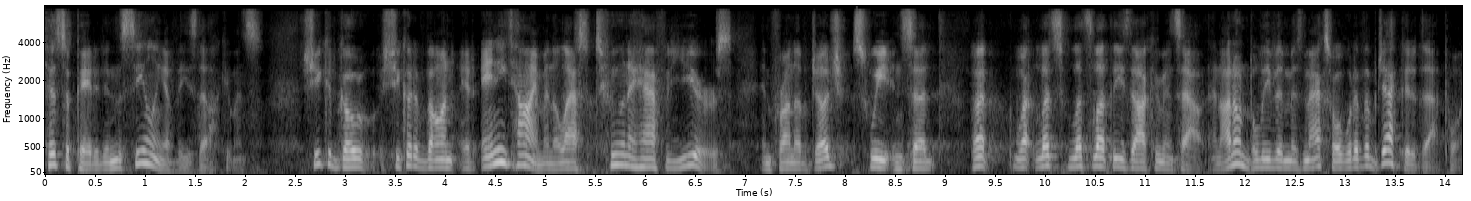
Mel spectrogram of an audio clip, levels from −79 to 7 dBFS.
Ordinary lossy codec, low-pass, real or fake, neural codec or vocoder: AAC, 32 kbps; 7.2 kHz; fake; codec, 16 kHz in and 24 kHz out, 0.9 kbps, LongCat-Audio-Codec, fine tuned four codebook decoder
